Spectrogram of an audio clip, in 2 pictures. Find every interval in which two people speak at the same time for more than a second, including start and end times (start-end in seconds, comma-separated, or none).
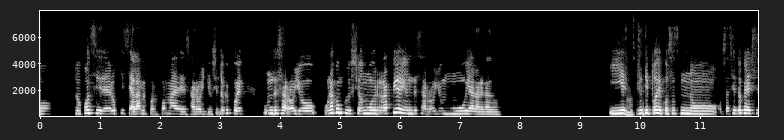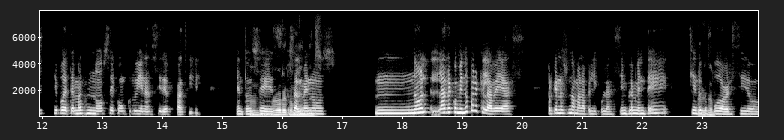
15.4-16.7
